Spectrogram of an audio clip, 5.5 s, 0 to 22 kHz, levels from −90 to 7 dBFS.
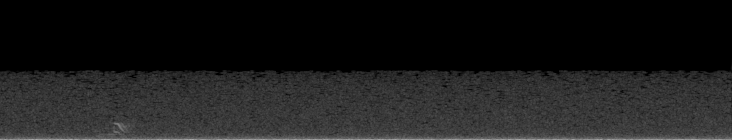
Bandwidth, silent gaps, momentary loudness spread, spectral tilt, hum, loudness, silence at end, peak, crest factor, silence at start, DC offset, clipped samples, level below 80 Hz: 11 kHz; none; 2 LU; -5.5 dB/octave; none; -38 LUFS; 0 s; -20 dBFS; 12 dB; 0 s; under 0.1%; under 0.1%; -32 dBFS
